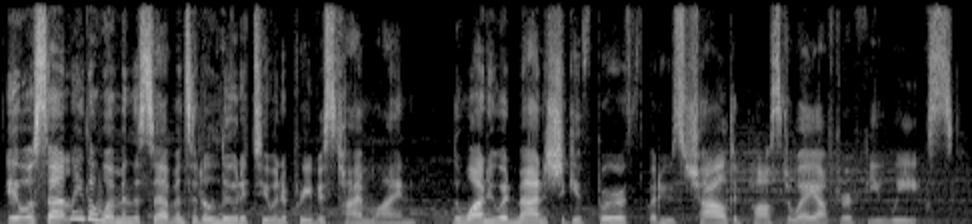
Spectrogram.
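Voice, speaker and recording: A woman reading a visual novel aloud as a streamer, in expressive narration with casual asides. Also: medium pitch, fast talker, few pauses, faint music behind.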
